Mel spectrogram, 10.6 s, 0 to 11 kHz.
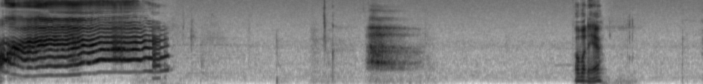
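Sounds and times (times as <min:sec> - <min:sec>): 
loud wavering wail: 0:00.0 - 0:02.6
faint clicks: 0:02.7 - 0:05.1, 0:09.1 - 0:10.5
short breathy gasp: 0:04.9 - 0:06.5
speech: 0:08.6 - 0:09.2.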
